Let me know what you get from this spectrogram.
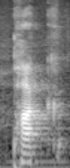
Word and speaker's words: Puck: Äh, es wird Pack ausgesprochen, aber mit U geschrieben, weil ähm, das erinnert mich so ein bisschen an Mitsommernachtstraum. Da gibt es auch eine Figur, der Puck, und wird im Englischen auch Pack ausgesprochen.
